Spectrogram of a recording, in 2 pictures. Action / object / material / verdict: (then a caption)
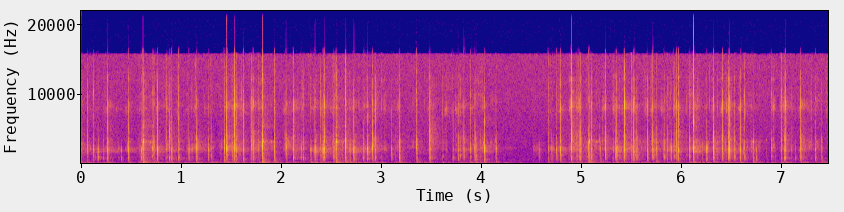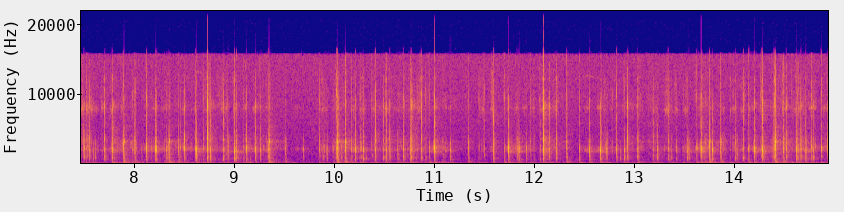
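tap / plastic mechanical keyboard / plastic / none. Fast two-handed fingertip typing on a compact pink-white mechanical keyboard with thick plastic XDA keycaps, a polycarbonate plate and linear switches, resting on a desk mat. Dense bursts of bright, short clacks with a faint low thock run nearly continuously, broken by brief pauses around 4.5 and 10 seconds.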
